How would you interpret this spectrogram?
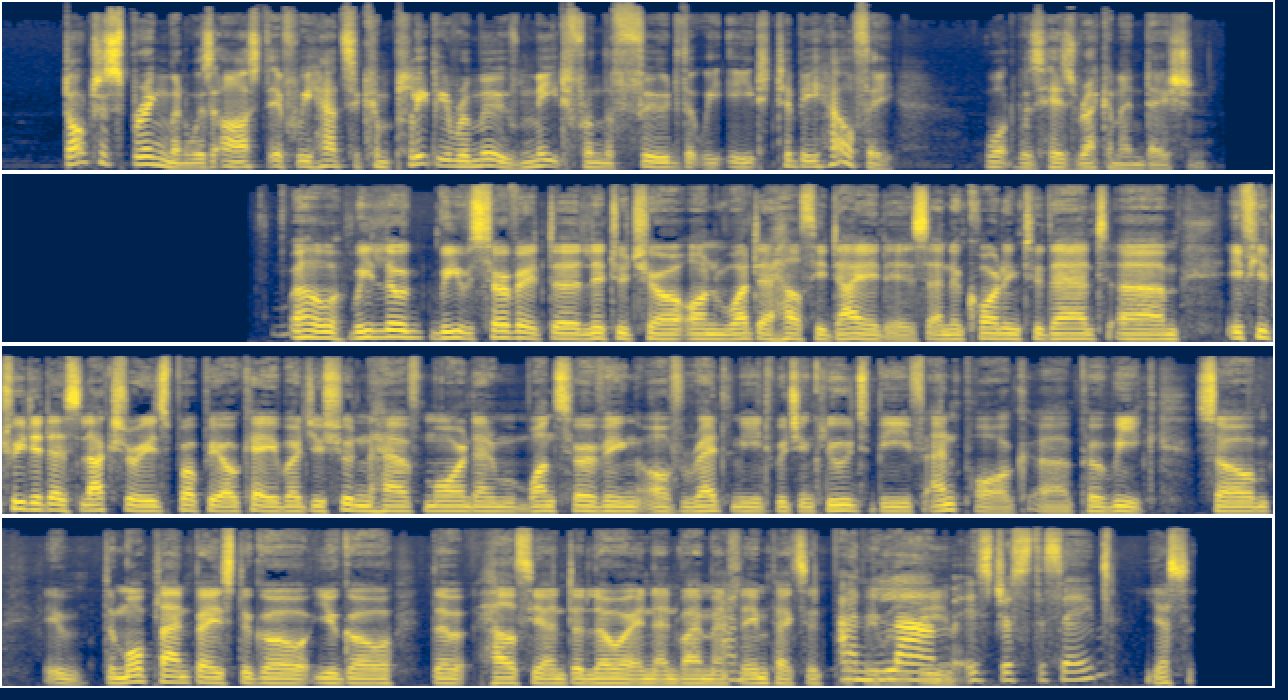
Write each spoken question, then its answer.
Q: What was his recommendation?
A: you could still have some red meat, but only once a week.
